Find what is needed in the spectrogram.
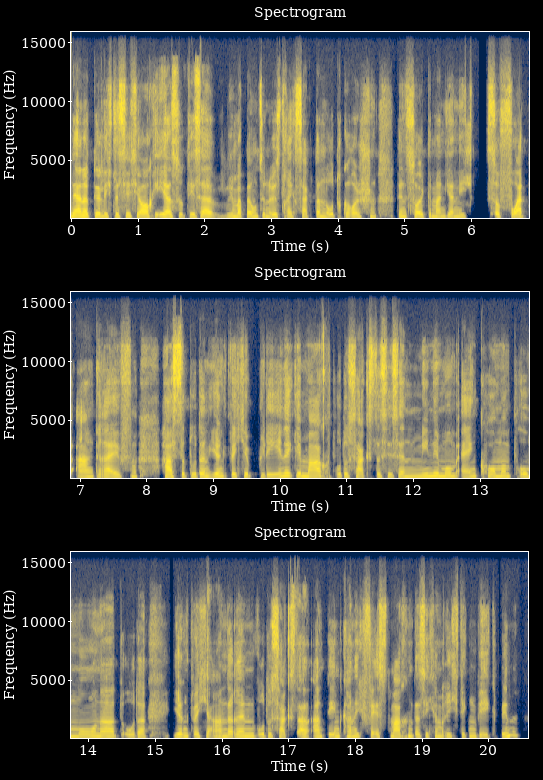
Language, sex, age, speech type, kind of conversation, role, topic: German, female, 60-64, conversation, podcast, host, Welche kleinen Schritte haben dir bei diesem Wechsel geholfen?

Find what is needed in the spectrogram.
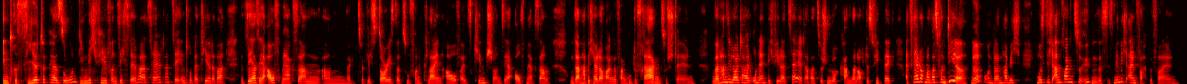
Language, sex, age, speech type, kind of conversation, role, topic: German, female, 40-44, conversation, podcast, guest, Was macht für dich gutes Zuhören aus?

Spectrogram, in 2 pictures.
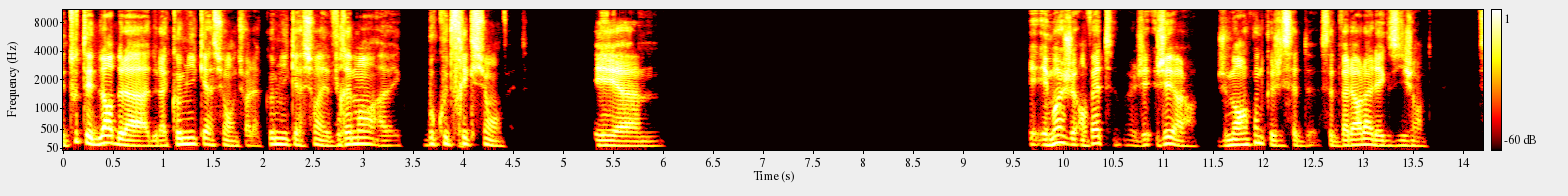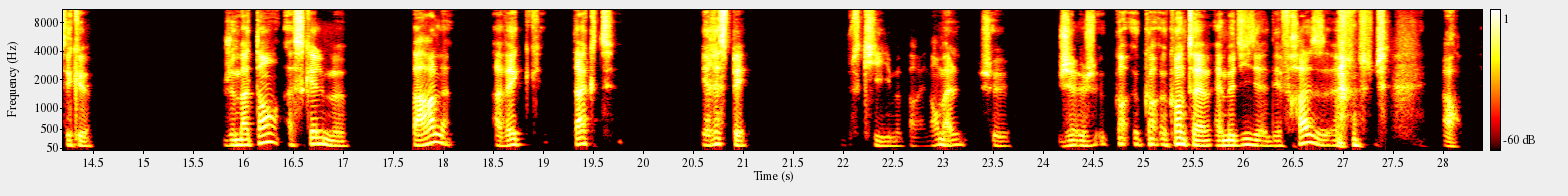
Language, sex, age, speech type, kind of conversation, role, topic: French, male, 40-44, conversation, advice, user, Comment gérer des conflits de valeurs dans notre couple ?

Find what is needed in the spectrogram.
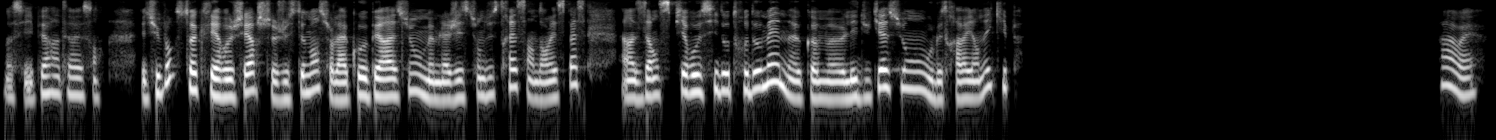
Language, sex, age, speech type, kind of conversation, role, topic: French, female, 35-39, read, expert-assistant, asker, Pourquoi l’exploration de l’espace nous fascine-t-elle autant, et qu’est-ce que cela dit sur notre curiosité humaine ?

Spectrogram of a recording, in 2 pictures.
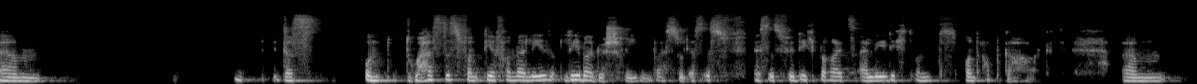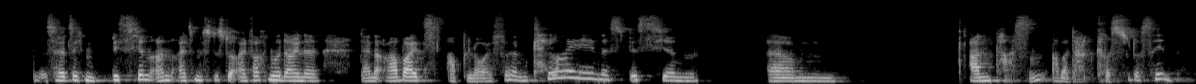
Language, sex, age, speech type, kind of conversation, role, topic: German, female, 60-64, conversation, advice, advisor, Welche Schwierigkeiten hast du, klare Grenzen zwischen Arbeit und Freizeit zu setzen?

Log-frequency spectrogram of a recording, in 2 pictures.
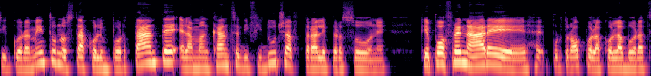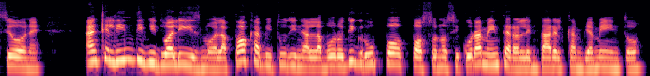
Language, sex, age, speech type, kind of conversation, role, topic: Italian, female, 35-39, read, expert-assistant, expert, Cosa succederebbe se i prodotti stranieri scomparissero dai nostri negozi domani?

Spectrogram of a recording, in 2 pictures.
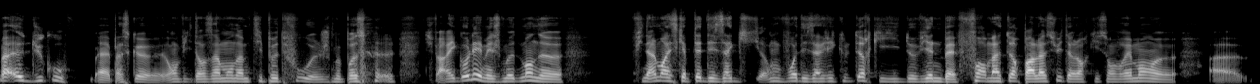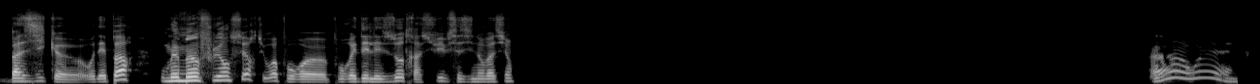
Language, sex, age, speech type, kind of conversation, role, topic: French, male, 35-39, read, expert-assistant, asker, Entre les robots agricoles, les applications météo et les capteurs connectés, qu’est-ce qui changerait le plus la vie des agriculteurs selon toi ?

